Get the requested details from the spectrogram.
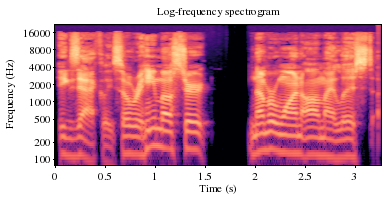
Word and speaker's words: Raheem Mostert: Sorry, Raheem Mostert that's how you pronounce it.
